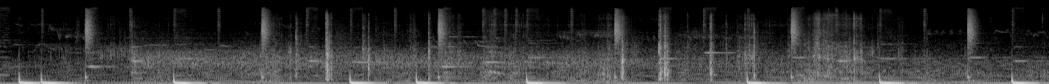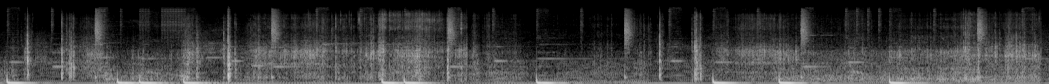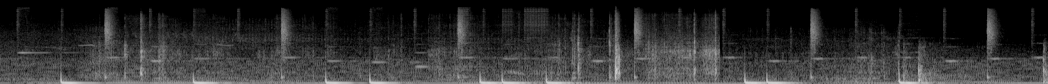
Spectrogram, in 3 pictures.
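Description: Skateboard on asphalt during repeated varial flip attempts: wheels rolling, with many sharp pops and clacks as the tail snaps and the board lands. Music with a steady bass beat plays under it.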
